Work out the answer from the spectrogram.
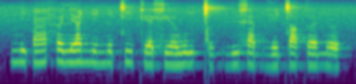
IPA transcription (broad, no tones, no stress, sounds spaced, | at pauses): n i ʔ æ̃ h œ lʲ ɑ ɲ e ɲ œ c i kʲ ɑ xʲ œ w i ɡ͡ǀ ɵ bʱ y x æ bʱ e c ɑ k œ n ɵ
